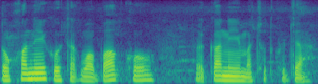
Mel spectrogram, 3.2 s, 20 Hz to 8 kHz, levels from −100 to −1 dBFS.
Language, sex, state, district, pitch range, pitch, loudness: Garo, male, Meghalaya, West Garo Hills, 110-130 Hz, 120 Hz, -19 LUFS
